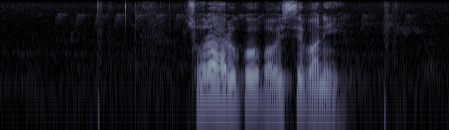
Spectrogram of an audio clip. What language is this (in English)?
Nepali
